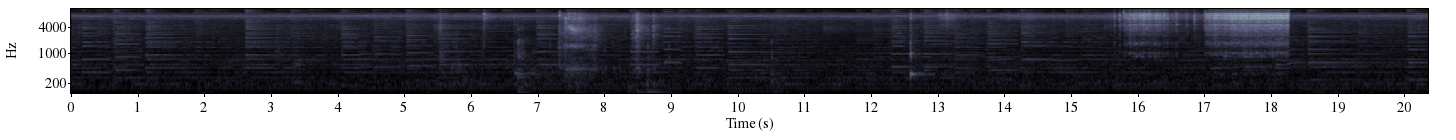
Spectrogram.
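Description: Soft background music with guitar throughout, with a few light handling knocks. Near the end comes about two seconds of dry raw rice being poured into a plastic blender jar, the loudest sound here.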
